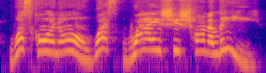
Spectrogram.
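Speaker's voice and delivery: high-pitched retold questions; alarmed questioning. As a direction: imitate a mother demanding an explanation. Mother questioning son on phone.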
